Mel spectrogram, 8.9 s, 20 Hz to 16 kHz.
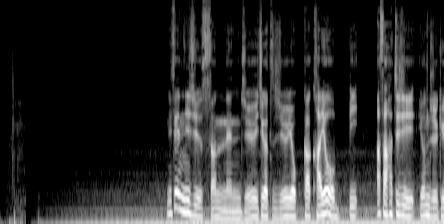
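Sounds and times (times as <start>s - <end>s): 
car engine rumble heard inside a car: 0.0s - 8.8s
road noise inside a car: 1.9s - 8.8s
speech: 3.3s - 8.8s.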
